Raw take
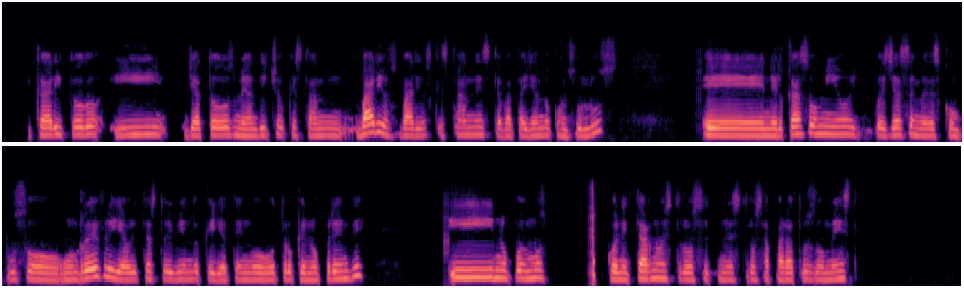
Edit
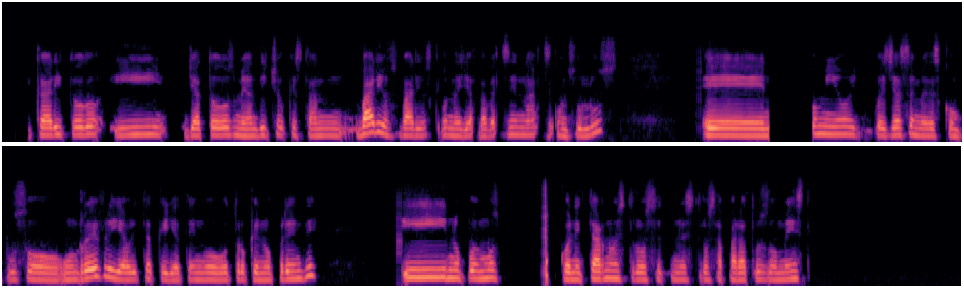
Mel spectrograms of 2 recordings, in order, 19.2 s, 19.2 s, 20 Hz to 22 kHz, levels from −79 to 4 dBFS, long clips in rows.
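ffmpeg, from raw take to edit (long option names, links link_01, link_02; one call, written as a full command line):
ffmpeg -i in.wav -filter_complex "[0:a]asplit=6[link_01][link_02][link_03][link_04][link_05][link_06];[link_01]atrim=end=4.372[link_07];[link_02]atrim=start=4.368:end=5.512,asetpts=PTS-STARTPTS,areverse[link_08];[link_03]atrim=start=5.508:end=7.67,asetpts=PTS-STARTPTS,afade=type=out:start_time=2.158:duration=0.004:curve=hsin[link_09];[link_04]atrim=start=7.67:end=8.11,asetpts=PTS-STARTPTS,volume=0[link_10];[link_05]atrim=start=8.11:end=11.082,asetpts=PTS-STARTPTS,afade=type=in:duration=0.004:curve=hsin[link_11];[link_06]atrim=start=11.548[link_12];[link_07][link_08]acrossfade=duration=0.004:curve1=hsin:curve2=hsin[link_13];[link_09][link_10][link_11]concat=n=3:v=0:a=1[link_14];[link_13][link_14]acrossfade=duration=0.004:curve1=hsin:curve2=hsin[link_15];[link_15][link_12]acrossfade=duration=0.004:curve1=hsin:curve2=hsin" out.wav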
